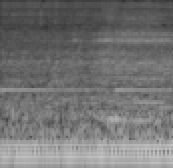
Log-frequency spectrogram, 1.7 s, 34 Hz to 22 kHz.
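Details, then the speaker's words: 1990 Buick (GM) after ignition cylinder and upper steering column reassembly, battery reconnected: it starts right up and idles with a deep, steady, even rumble, no knocks, misses or squeals; normal idle. "all right so I reconnected battery sound taking down a little life the lights are coming on and it starts right up"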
